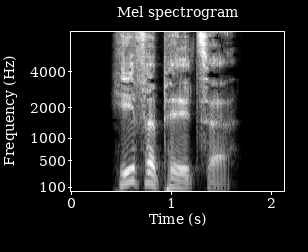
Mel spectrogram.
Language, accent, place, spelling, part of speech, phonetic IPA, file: German, Germany, Berlin, Hefepilze, noun, [ˈheːfəˌpɪlt͡sə], De-Hefepilze.ogg
- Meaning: nominative/accusative/genitive plural of Hefepilz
